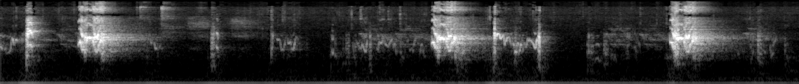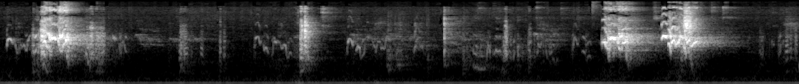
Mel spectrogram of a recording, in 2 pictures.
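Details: Cheerful pet budgies with a new toy: raspy chirps in pairs and singles every second or so, interspersed with soft ticking notes and a quiet low hum.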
